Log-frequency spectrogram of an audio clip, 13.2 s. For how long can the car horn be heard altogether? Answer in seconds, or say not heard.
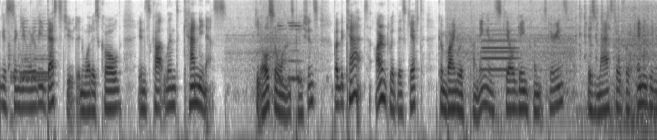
3 s.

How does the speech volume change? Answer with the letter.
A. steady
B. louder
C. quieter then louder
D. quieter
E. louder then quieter
A.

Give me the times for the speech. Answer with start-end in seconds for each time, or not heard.
0.0-4.5, 5.1-13.1.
